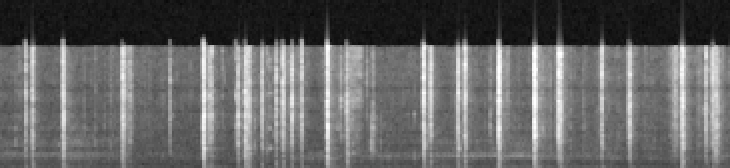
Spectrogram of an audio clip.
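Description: A solid white gym chalk block of magnesium carbonate, held in the hand, is scraped along its top edge with a snap-off utility knife blade, making about twenty short, dry, bright crunching scrapes with almost no ring. Chalk flakes crumble off with each stroke.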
